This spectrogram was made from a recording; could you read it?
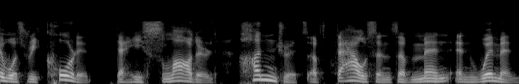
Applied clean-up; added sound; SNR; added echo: none; none; none; none.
